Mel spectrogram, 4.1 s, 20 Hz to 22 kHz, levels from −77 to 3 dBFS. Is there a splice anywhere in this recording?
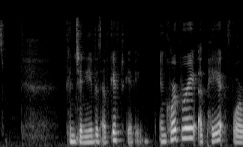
yes; 2 cuts; at 1.7 s, 2.6 s

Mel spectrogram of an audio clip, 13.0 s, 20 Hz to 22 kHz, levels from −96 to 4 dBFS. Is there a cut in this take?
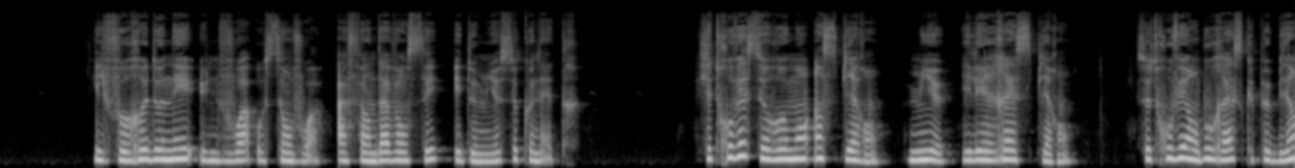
yes; 2 cuts; at 3.3 s, 12.0 s

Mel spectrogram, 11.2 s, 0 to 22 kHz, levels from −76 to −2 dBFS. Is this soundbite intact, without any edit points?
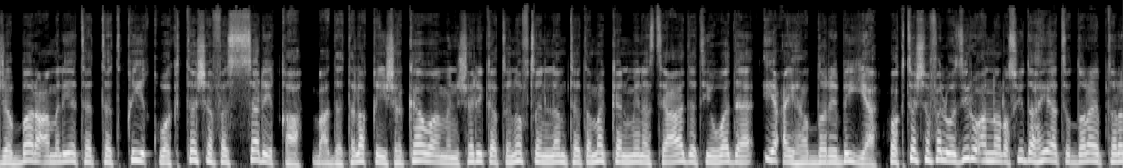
no; 1 cut; at 8.8 s

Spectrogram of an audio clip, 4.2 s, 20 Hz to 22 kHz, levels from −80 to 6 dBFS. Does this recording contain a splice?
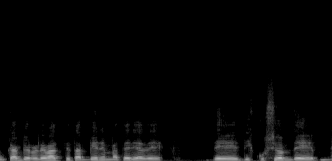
no; 0 cuts

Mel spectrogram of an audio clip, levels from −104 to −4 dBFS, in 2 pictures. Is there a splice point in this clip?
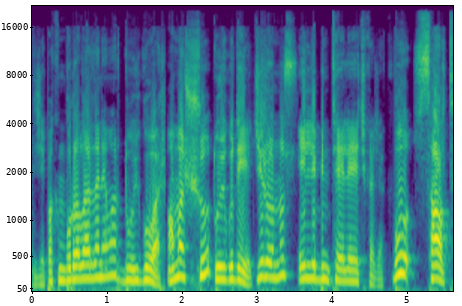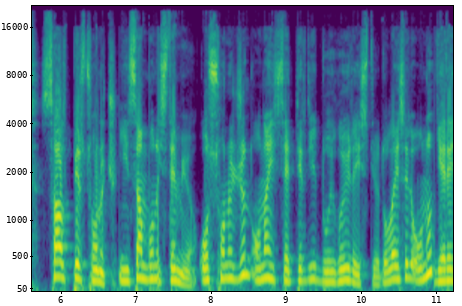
no; 0 cuts

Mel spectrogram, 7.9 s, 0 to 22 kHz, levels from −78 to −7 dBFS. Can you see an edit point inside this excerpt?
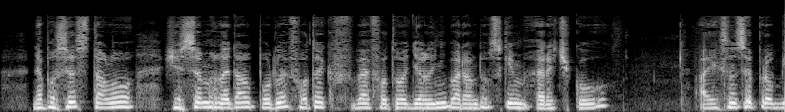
yes; 1 cut; at 6.9 s

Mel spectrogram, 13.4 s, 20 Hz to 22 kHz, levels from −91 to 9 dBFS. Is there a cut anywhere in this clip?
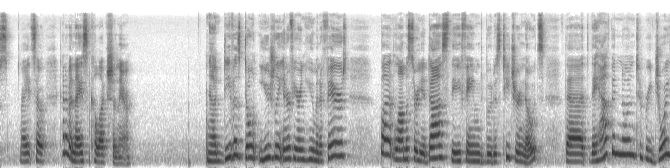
no; 0 cuts

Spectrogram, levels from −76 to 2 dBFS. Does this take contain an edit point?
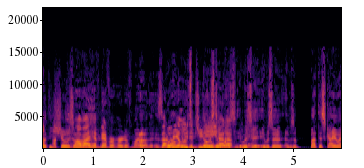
yes; 1 cut; at 3.4 s

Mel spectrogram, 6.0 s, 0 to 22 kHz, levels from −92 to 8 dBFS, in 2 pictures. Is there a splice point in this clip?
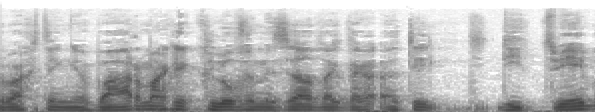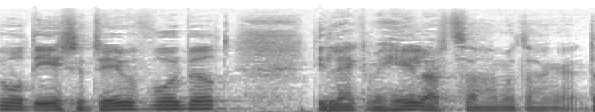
no; 0 cuts

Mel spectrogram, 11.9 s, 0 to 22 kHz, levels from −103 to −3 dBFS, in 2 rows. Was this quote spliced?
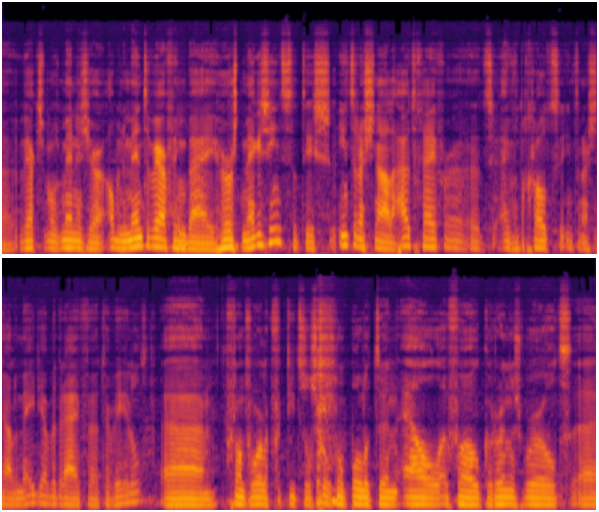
yes; 2 cuts; at 3.3 s, 7.5 s

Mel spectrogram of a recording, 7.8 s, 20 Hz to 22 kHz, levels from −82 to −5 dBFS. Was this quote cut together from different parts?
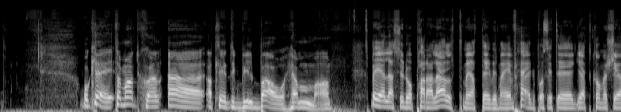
yes; 4 cuts; at 1.4 s, 2.6 s, 4.6 s, 6.2 s

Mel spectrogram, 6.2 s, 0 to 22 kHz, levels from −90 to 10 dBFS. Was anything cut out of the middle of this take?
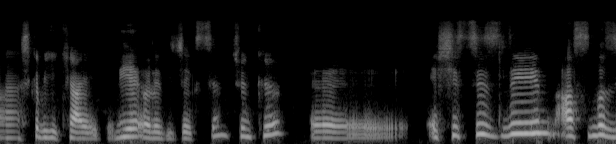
yes; 1 cut; at 2.9 s

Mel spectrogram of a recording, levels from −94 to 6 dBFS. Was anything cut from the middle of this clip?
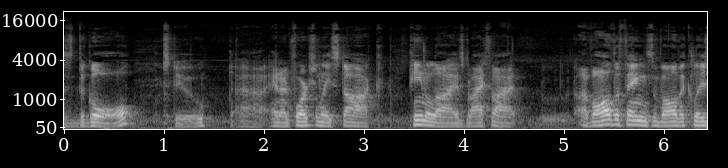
yes; 3 cuts; at 1.0 s, 3.4 s, 4.0 s

